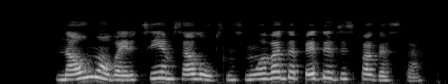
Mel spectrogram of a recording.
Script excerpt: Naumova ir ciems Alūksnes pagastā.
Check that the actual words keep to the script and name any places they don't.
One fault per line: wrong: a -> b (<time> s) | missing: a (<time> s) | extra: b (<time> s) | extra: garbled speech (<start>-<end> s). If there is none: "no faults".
extra: novada Pededzes (2.6 s)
